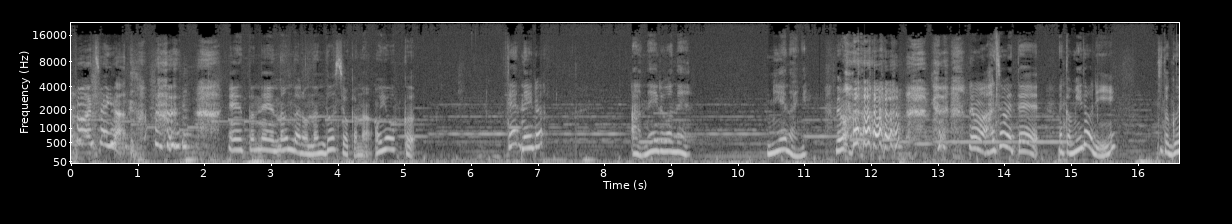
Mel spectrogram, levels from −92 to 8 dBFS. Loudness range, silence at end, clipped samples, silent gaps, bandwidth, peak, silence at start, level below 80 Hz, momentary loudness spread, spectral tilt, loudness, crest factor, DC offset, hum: 8 LU; 0 s; under 0.1%; none; over 20 kHz; 0 dBFS; 0 s; -34 dBFS; 17 LU; -3 dB/octave; -18 LUFS; 20 dB; under 0.1%; none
